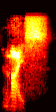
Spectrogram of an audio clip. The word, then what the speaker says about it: gneiss: Gneiss? Yeah, it's spelled Gneiss, but it's actually pronounced nice.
